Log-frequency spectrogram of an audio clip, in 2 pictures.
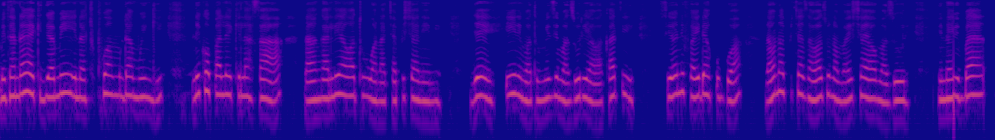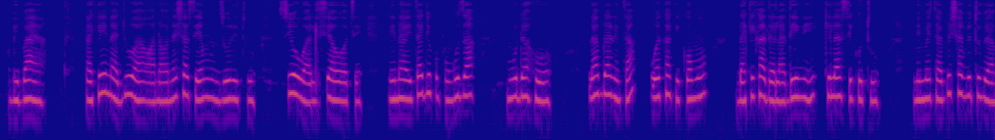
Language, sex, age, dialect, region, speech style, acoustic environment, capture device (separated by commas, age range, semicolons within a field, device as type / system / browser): Swahili, female, 18-24, Kenya - Mombasa, Kenya, anxious; happy, silence, mobile / Linux / Chrome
